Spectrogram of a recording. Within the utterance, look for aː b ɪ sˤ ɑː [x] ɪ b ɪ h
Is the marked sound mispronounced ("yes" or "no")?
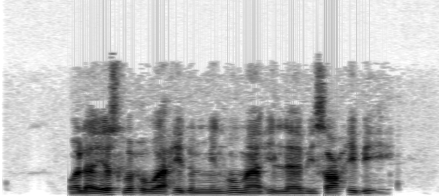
yes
